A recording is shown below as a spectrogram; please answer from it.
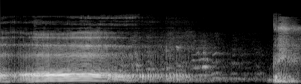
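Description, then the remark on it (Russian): A voice imitates a creaking, unoiled door like the doors in Yavat: a drawn-out, wavering nasal groan for about two seconds that gradually fades, followed by a brief breathy burst at the end. “А двери все в Явате вот такие.”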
